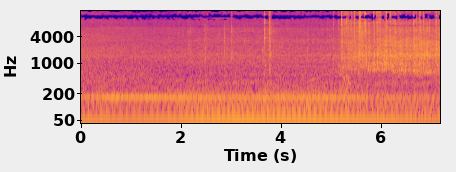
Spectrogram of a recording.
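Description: Nissan pickup's engine idling steadily. About five seconds in, a loud rough rushing noise starts suddenly and carries on over it.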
